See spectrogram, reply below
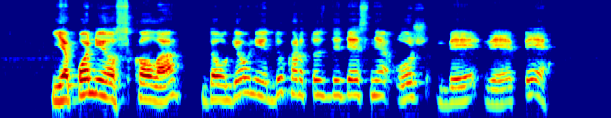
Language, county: Lithuanian, Šiauliai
